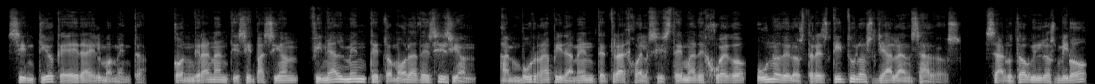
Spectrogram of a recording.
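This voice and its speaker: A man narrates a serialized story with a steady, even reading. His voice is very low and the sound is dry and close to the mic. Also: dry recording.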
